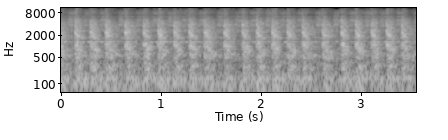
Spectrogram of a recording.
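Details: 1998 Chrysler Town & Country: steady starter cranking at about four even beats a second that never catches. The 20A Engine/ASD fuse blows instantly when the engine tries to start, caused by a shorted, melted wire in the ASD circuit.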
